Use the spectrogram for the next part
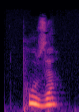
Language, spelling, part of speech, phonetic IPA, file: Russian, пузо, noun, [ˈpuzə], Ru-пузо.ogg
- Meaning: belly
